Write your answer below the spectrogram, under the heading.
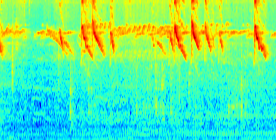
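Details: White-eyes in a lure recording used for catching white-eyes: high, thin chirps and sharp downslurred tweets in scattered bursts, some overlapping, over a faint background hiss.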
